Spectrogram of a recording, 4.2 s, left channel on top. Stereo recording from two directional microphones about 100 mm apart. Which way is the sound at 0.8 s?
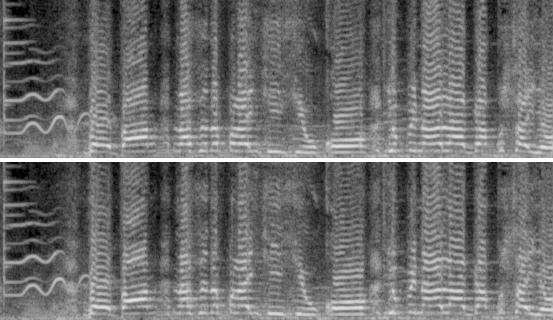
30° right (ahead or behind).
